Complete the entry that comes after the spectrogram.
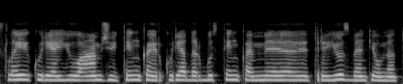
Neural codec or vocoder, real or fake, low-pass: codec, 16 kHz, 8 kbps, FreqCodec, smaller model; fake; 7.2 kHz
